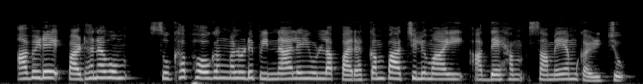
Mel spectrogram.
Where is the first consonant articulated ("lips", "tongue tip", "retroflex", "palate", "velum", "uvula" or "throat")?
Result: lips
